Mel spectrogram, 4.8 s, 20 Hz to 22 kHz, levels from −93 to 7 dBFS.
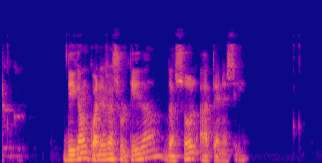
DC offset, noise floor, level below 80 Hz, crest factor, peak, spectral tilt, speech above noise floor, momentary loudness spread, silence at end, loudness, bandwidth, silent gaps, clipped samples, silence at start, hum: under 0.1%; -85 dBFS; -48 dBFS; 22 dB; 0 dBFS; -5.5 dB/octave; 65 dB; 14 LU; 1.15 s; -21 LUFS; 9.4 kHz; 0.67-0.74 s; under 0.1%; 0.05 s; none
